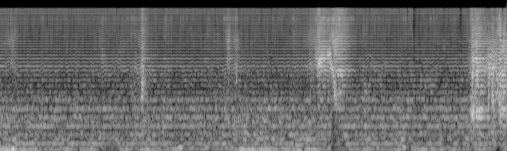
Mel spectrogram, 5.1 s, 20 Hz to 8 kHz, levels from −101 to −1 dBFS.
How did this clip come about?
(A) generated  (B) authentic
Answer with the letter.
A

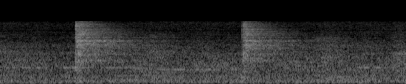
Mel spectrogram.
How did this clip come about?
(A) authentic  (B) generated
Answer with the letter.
B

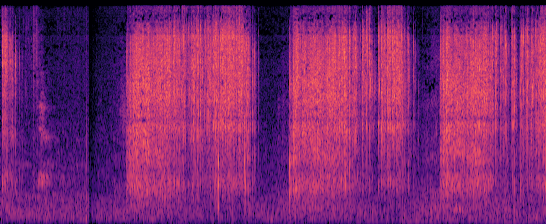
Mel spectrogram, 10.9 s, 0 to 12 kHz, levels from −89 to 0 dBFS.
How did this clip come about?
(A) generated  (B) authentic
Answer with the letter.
A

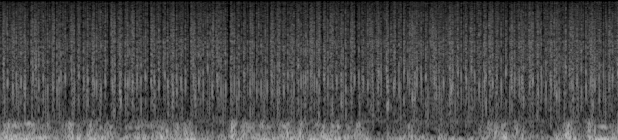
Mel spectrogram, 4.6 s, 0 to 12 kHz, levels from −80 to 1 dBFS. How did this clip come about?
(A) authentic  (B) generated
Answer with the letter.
A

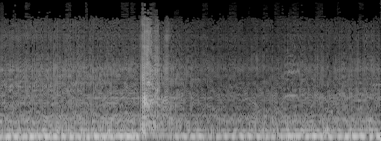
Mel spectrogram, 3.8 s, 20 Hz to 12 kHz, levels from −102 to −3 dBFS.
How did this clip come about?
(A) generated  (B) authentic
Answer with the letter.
A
